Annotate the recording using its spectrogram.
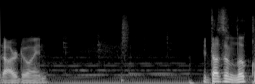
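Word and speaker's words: Ardougne: at least in my own head, it was Ardugny cuz I had no idea how to pronounce it, but then I saw the devs pronounce it on the things and they said Ardoin.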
